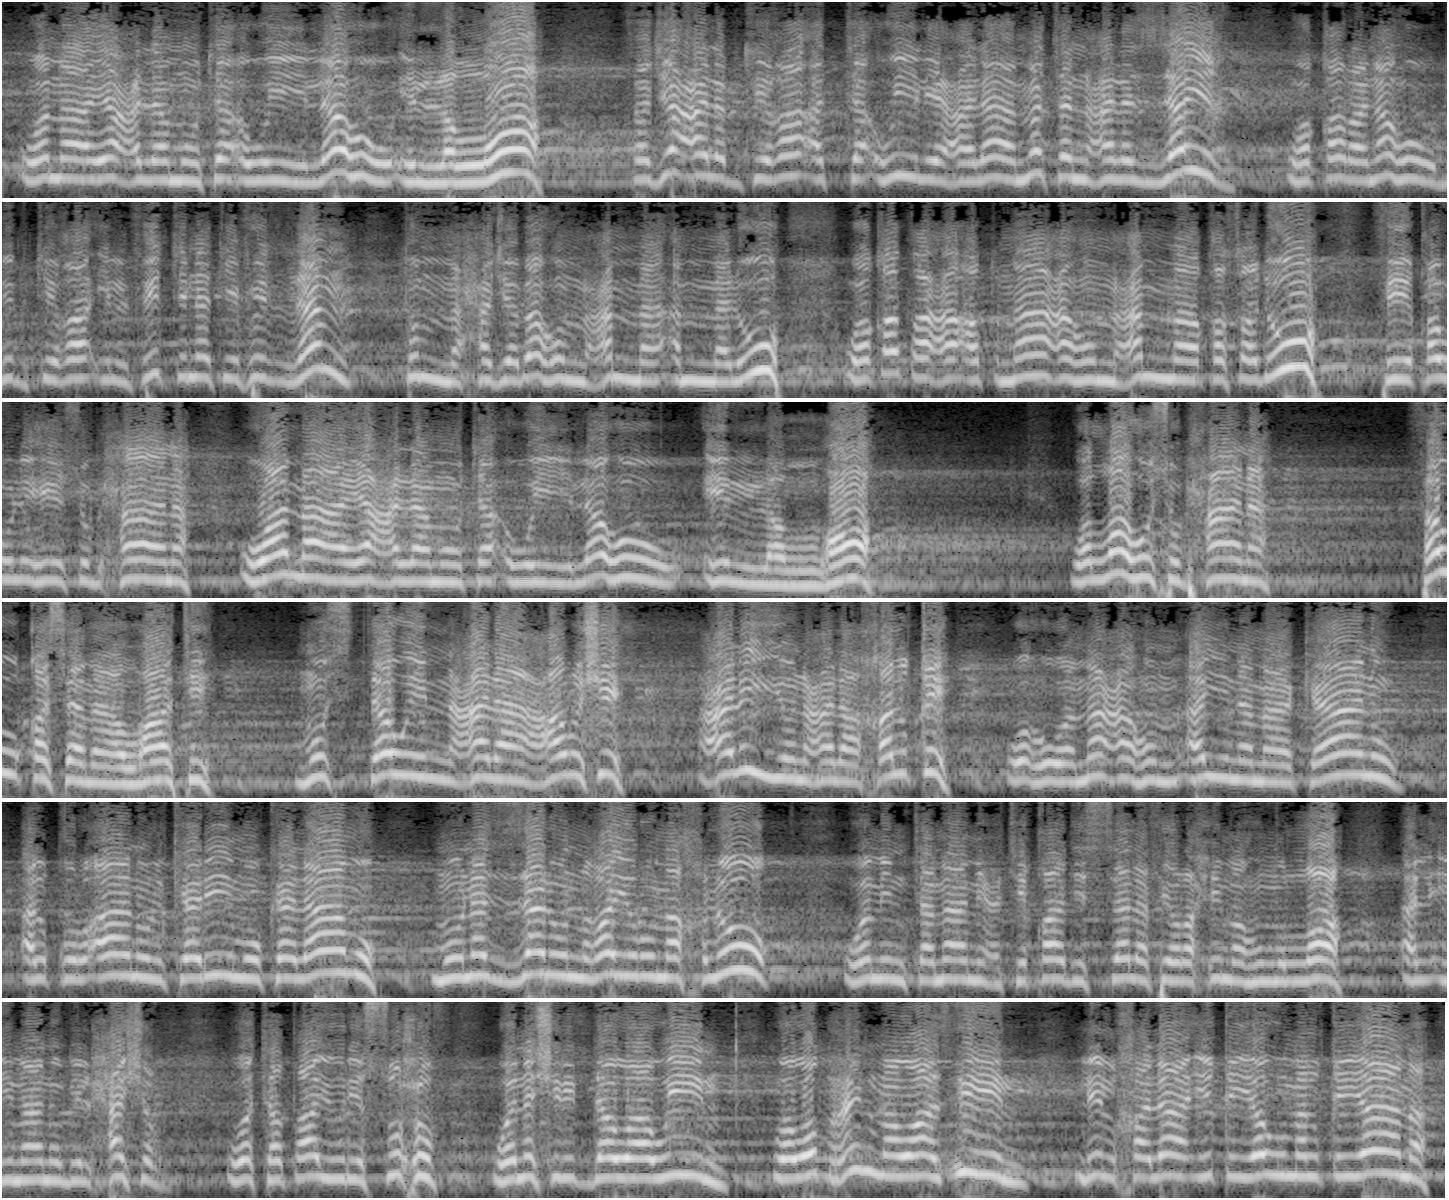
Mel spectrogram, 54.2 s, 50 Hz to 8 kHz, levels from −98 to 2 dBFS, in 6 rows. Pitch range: 240-285 Hz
